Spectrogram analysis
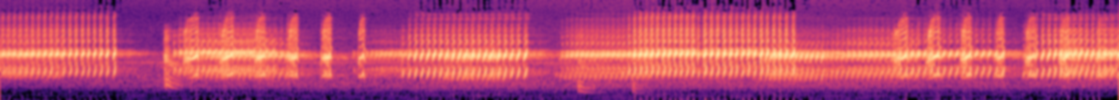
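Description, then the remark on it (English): Loud, continuous calling of male frogs giving advertisement calls that signal to females and warn rival males, a rapid trilling chorus of pulsed croaks in long bursts with brief pauses, several overlapping callers and no talking. “The males are producing what are called advertisement calls.”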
